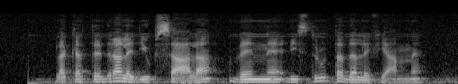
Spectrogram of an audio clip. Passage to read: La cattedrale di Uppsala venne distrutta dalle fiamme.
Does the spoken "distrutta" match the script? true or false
true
